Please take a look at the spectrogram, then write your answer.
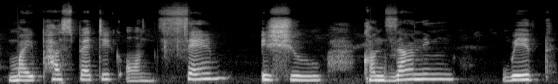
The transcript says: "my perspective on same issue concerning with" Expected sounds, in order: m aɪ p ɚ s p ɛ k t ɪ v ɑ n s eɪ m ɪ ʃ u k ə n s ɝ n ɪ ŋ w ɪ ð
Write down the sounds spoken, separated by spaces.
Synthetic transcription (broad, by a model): m aɪ p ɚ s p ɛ t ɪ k ɑ n s eɪ m ɪ ʃ u k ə n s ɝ n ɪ ŋ w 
